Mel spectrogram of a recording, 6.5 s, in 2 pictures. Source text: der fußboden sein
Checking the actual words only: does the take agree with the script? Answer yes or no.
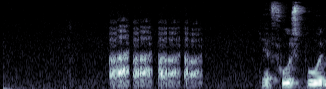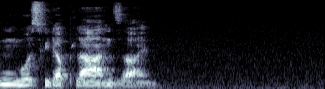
no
